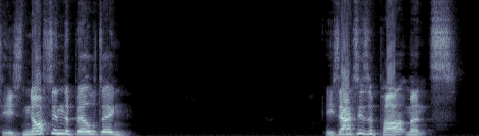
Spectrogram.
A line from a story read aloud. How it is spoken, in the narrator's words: Giles storms back in and says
